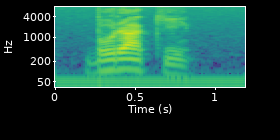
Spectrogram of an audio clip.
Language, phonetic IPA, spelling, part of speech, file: Polish, [buˈraci], buraki, noun, Pl-buraki.ogg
